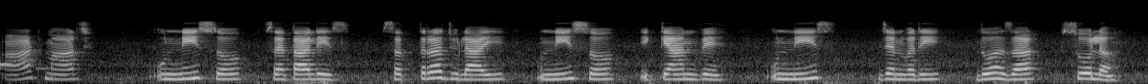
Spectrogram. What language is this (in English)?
Urdu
